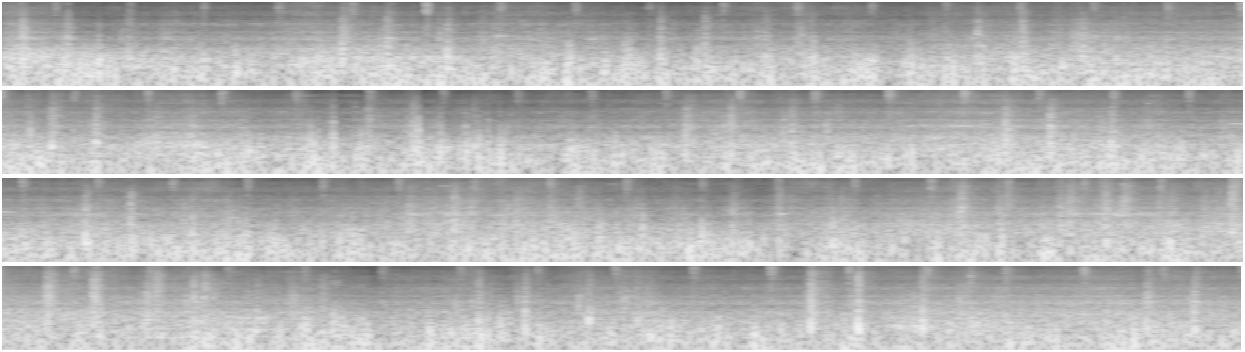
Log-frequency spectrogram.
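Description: Steam-hauled train's carriages running along the track, a steady rumble with the clickety-clack of wheels over rail joints, heard from an open carriage window; the clicks come thicker in the second half.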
